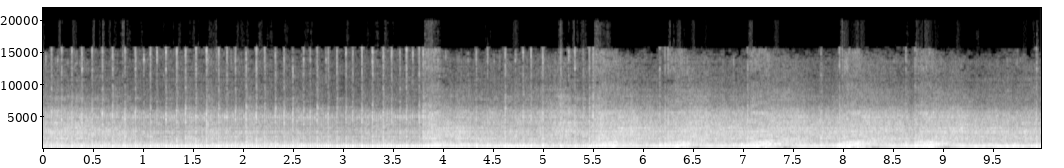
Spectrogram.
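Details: Mac Timber Bear chainsaw test run after replacing a shrunken fuel line that leaked at the tank hole: holds a high steady scream, then takes repeated throttle blips cleanly without bogging.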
